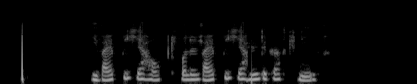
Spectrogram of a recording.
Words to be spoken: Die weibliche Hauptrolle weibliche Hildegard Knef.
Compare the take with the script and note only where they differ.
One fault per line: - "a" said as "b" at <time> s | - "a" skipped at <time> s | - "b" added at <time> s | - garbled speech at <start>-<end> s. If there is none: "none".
none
